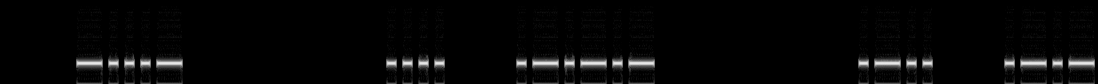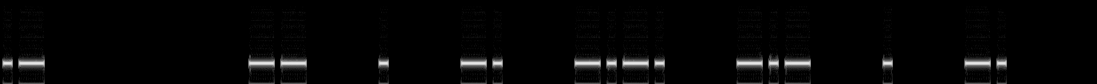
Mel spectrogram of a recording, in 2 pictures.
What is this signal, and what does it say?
Morse code, heard as a keyed tone, about 15 wpm, spaced as for 8 wpm, 1000 Hz. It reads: <BT> H. L. MENCKEN
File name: qotdfiles / 8wpm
